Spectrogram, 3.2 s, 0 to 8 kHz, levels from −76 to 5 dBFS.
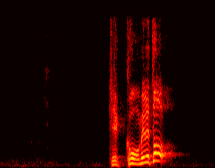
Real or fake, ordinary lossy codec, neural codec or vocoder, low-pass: fake; none; codec, 24 kHz, 3 kbps, HILCodec; 7.2 kHz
